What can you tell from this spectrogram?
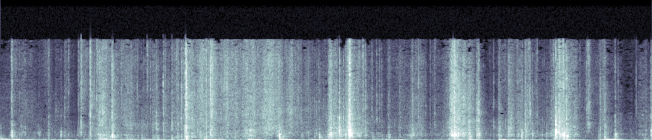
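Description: Hockey card box being opened by hand: paper and cardboard packaging crinkling and tearing in irregular rustles, with a few sharper crackles as the inner flap is lifted and the stack of packs pulled out.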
